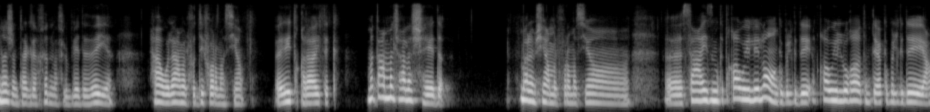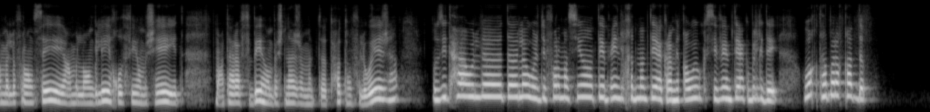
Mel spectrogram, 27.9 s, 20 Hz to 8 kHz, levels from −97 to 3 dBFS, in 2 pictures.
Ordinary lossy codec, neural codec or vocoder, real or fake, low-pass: none; none; real; 7.2 kHz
